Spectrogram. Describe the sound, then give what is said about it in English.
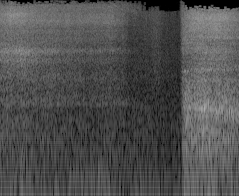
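A deep breath drawn in by a group during a guided moment of prayer: a soft, broad hiss of air. It dips quieter briefly, then swells suddenly into a louder rush near the end. “I'm going to ask that everybody take a deep breath right now”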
